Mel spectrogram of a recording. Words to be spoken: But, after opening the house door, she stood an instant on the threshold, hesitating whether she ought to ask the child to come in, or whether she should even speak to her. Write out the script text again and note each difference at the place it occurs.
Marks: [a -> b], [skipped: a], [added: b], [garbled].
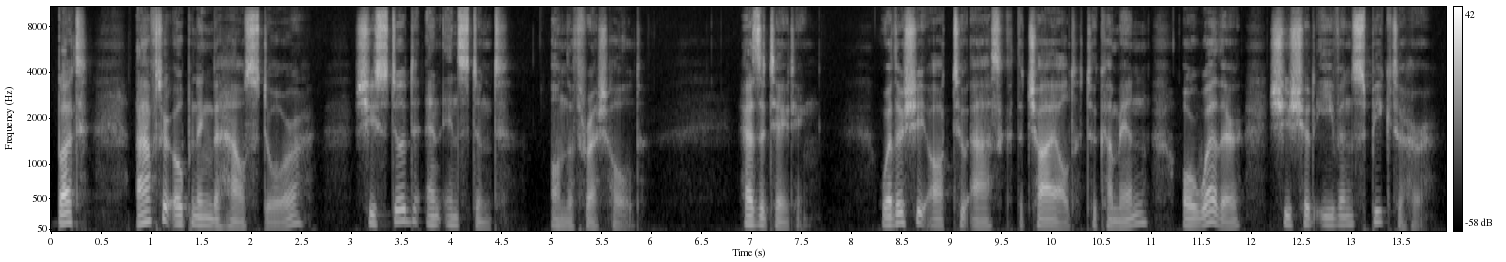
But, after opening the house door, she stood an instant on the threshold, hesitating whether she ought to ask the child to come in, or whether she should even speak to her.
